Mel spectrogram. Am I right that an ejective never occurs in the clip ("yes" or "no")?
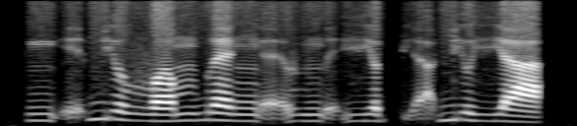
yes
